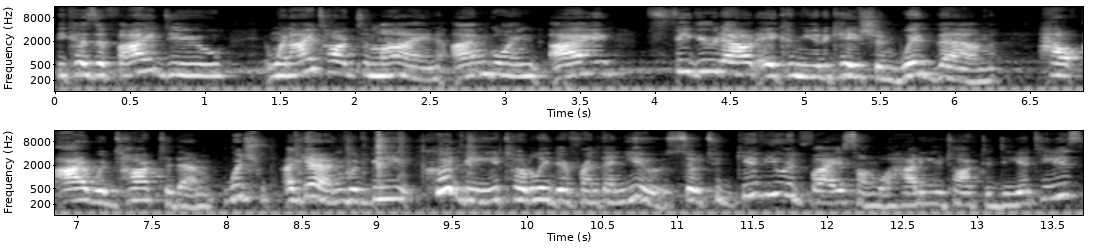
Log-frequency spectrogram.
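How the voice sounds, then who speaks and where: Her raised, projected voice sits at a high pitch, moving at a moderate pace as a woman whose loudness swings widely. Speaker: spiritual content creator. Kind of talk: casual chat. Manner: halting.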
